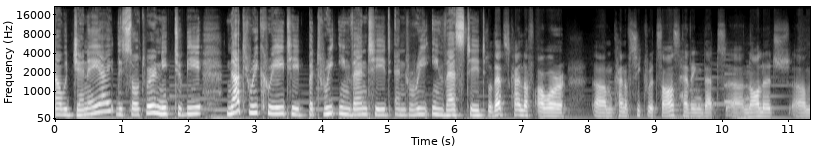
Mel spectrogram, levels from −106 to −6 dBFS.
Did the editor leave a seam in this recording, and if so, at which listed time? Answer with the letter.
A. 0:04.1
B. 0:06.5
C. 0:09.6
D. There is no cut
B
